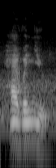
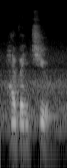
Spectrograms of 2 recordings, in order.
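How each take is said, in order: First: The t and y sounds stay separate. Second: The t and y merge into a ch sound. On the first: "the interviewee pronounced it as haven't you" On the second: "in received pronunciation, this would normally be pronounced as haven't you, where the th and y sound combine to form ch"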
